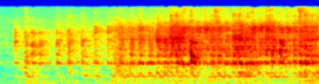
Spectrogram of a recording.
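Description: Hand-cranked steel pasta machine turning, its gears and rollers giving a steady clicking whirr as a sheet of pasta dough is rolled through. It starts just after the beginning.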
